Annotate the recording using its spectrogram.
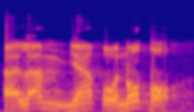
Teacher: Salah satu sifat huruf to itu qalqalah, ya, suaranya mantul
